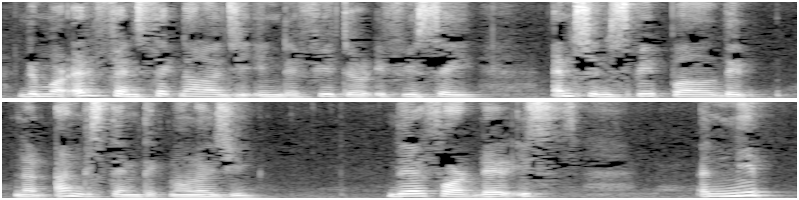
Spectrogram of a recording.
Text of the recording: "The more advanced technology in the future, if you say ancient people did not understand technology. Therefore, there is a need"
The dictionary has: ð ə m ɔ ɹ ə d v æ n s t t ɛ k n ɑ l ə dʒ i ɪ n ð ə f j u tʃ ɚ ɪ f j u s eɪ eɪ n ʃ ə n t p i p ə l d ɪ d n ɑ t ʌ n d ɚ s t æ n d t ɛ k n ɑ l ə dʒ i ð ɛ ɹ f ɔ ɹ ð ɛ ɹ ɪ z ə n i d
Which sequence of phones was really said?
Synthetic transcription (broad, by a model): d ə m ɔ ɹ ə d f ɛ n s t t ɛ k n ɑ l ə dʒ i ɪ n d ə f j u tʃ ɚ ɪ f j u s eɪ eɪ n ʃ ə n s p i p ə l d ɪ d n ɑ t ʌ n d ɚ s t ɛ n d t ɛ k n ɑ l ə dʒ i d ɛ ɹ f ɔ ɹ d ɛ ɹ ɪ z ə n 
